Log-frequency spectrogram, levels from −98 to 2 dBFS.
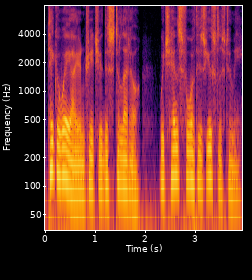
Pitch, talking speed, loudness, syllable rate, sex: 95 Hz, 195 wpm, -17 LUFS, 6.0 syllables/s, male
